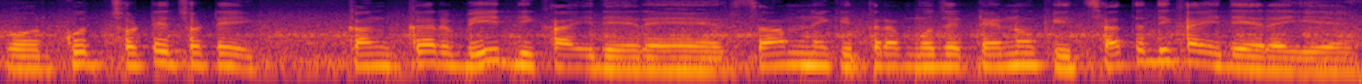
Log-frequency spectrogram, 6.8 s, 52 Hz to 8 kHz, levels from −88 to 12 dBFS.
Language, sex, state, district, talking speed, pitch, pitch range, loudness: Hindi, male, Rajasthan, Bikaner, 185 wpm, 155 Hz, 140-165 Hz, -15 LUFS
